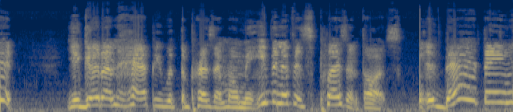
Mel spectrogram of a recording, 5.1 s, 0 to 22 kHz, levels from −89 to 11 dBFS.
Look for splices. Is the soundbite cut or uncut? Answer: cut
